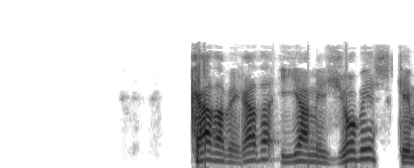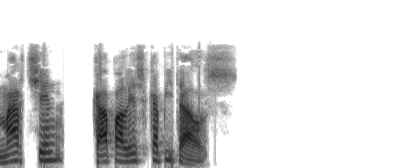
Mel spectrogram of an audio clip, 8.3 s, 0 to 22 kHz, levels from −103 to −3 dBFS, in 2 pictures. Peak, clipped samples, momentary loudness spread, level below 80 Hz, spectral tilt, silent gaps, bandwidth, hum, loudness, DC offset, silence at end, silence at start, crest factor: -2 dBFS; under 0.1%; 14 LU; -60 dBFS; -5.5 dB/octave; 3.93-3.97 s, 4.78-5.06 s; 7.6 kHz; none; -19 LUFS; under 0.1%; 1.85 s; 1.9 s; 20 dB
